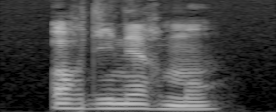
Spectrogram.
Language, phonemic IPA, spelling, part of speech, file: French, /ɔʁ.di.nɛʁ.mɑ̃/, ordinairement, adverb, Fr-ordinairement.ogg
- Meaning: ordinarily; normally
